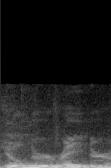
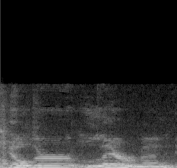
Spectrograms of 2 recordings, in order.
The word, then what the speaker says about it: Gilder Lehrman: through Humanities Kansas, and I guess I got it Gildner Rainer. I'm supposed to always say it, I don't say it right, but Gilder Lehrman, Institute of American History.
